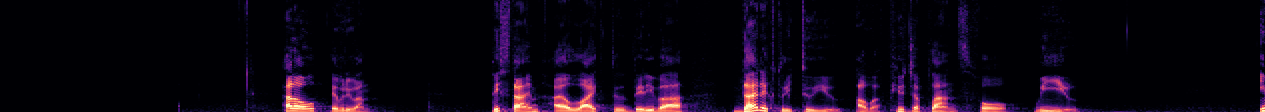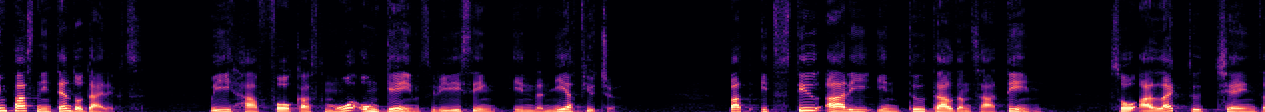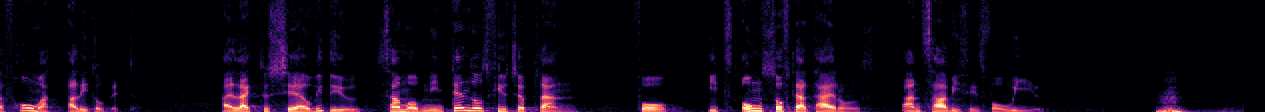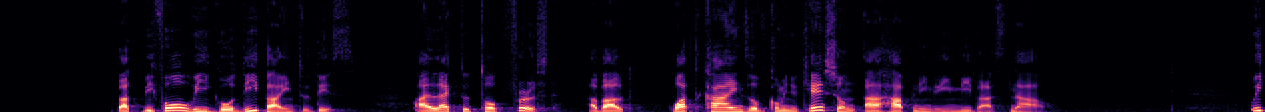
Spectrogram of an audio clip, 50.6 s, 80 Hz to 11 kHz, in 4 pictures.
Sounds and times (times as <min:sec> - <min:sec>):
Speech: 0:02.8 - 0:03.8, 0:04.9 - 0:10.9, 0:12.6 - 0:14.1, 0:14.7 - 0:18.9, 0:20.0 - 0:26.7, 0:27.5 - 0:35.8, 0:39.1 - 0:41.5, 0:42.1 - 0:48.5.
